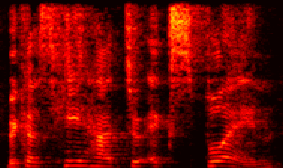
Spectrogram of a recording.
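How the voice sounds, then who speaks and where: A man's voice: high-pitched, a little slow, fairly bright tone. A man co-hosting a podcast, joking and swearing freely in casual debate. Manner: joking, profane, laughing often. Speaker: podcast co-host.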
